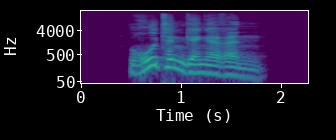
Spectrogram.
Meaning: female dowser
- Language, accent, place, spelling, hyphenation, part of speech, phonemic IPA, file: German, Germany, Berlin, Rutengängerin, Ru‧ten‧gän‧ge‧rin, noun, /ˈʁuːtn̩ˌɡɛŋəʁɪn/, De-Rutengängerin.ogg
